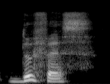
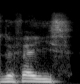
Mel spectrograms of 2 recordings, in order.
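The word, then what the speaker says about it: Defays: Parlons un peu, si tu veux bien, de Pierre Richard, Maurice, Charles, Léopold, De Defesse. Oui, enfin, ça se prononce de Faïs. Ah, de Faïs, pardon, parce qu'il aurait dû garder son vrai nom, c'est plus drôle que Pierre Richard.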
